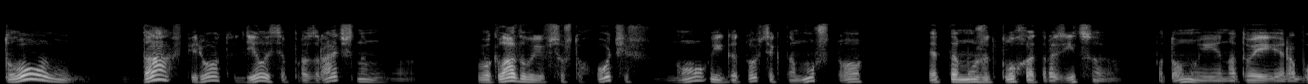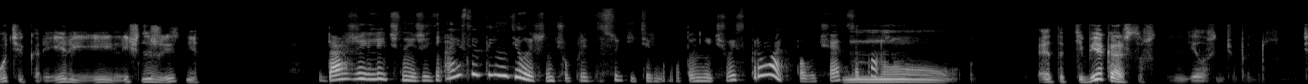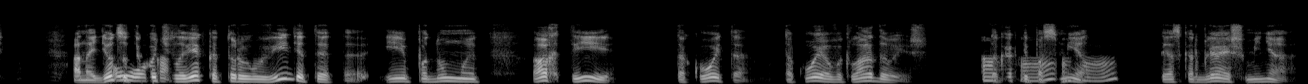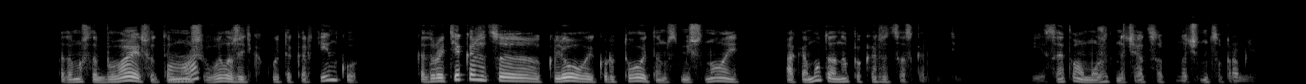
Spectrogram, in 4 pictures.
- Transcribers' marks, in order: none
- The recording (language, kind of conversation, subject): Russian, podcast, Как уберечь личные данные в соцсетях?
